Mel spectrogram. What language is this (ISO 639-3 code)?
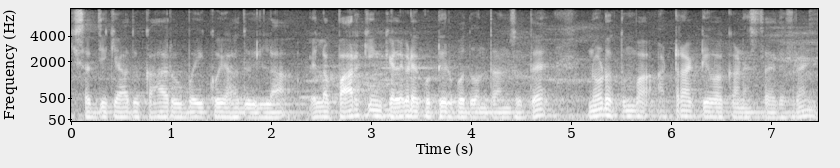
kan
